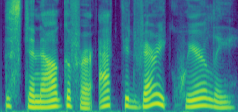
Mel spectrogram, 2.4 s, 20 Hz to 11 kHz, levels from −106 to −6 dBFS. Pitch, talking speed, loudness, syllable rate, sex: 190 Hz, 125 wpm, -19 LUFS, 5.0 syllables/s, female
